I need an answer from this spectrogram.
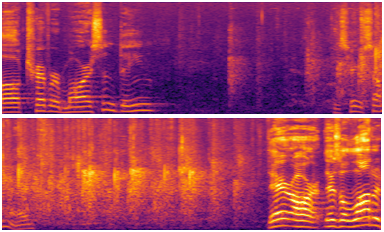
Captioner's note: audience applauding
